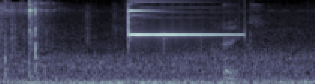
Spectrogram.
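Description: A single high-pitched ding about a second in: one steady pitch with fainter higher overtones, sharp onset, fading out over just under a second. Two short clicks come just before it.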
